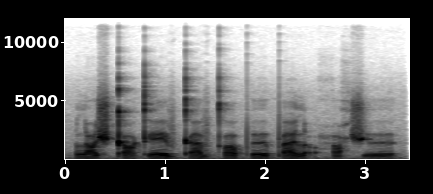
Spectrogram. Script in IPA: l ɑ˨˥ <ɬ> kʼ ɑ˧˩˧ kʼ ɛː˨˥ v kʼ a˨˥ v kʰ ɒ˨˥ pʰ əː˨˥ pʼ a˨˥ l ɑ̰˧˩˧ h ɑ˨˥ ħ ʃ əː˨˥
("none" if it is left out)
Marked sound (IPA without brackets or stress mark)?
ʃ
